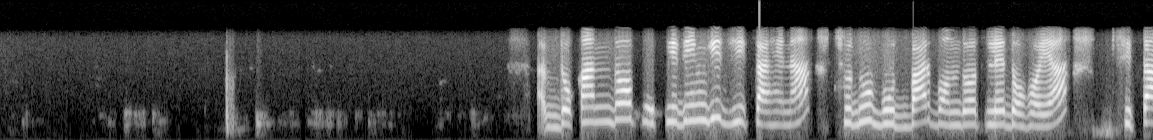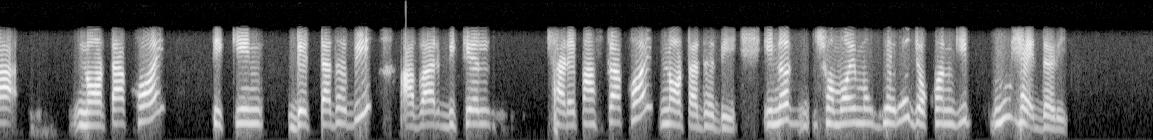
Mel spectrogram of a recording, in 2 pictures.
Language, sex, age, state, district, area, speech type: Santali, female, 30-45, West Bengal, Birbhum, rural, conversation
